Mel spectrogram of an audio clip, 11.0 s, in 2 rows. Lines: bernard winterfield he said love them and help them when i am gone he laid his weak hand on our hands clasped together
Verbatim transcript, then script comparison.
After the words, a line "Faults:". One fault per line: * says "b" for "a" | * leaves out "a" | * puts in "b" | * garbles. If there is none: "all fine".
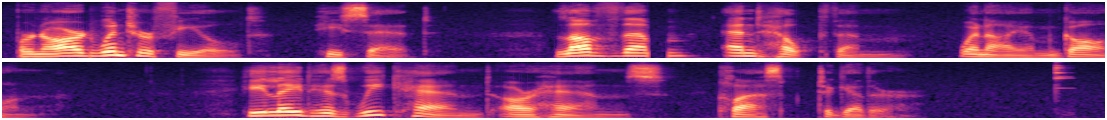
bernard winterfield he said love them and help them when i am gone he laid his weak hand our hands clasped together
Faults:
* leaves out "on"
